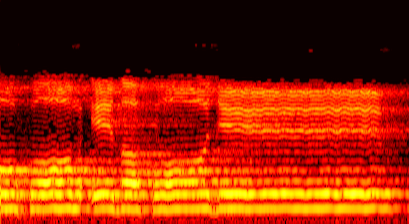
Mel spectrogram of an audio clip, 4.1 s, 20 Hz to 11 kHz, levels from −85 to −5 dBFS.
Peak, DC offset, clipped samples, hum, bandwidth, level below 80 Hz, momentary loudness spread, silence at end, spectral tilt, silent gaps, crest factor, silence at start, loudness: -14 dBFS; under 0.1%; under 0.1%; none; 4.1 kHz; -64 dBFS; 2 LU; 0 s; -8.5 dB/octave; none; 12 dB; 0 s; -26 LUFS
